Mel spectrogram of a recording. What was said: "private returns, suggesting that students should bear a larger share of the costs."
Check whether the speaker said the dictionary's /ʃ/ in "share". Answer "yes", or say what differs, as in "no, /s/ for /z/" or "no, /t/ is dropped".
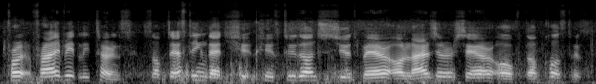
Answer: yes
